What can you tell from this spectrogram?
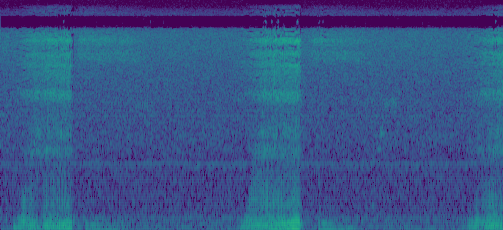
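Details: Snoring from a sleeping dog: low rumbling snores about every four to five seconds in a quiet room, with soft breathing between them.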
